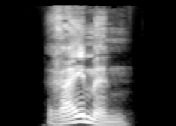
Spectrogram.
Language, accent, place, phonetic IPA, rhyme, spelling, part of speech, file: German, Germany, Berlin, [ˈʁaɪ̯mən], -aɪ̯mən, Reimen, noun, De-Reimen.ogg
- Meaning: dative plural of Reim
